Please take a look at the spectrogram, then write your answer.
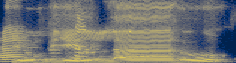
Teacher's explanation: Allahnya dibaca tipis karena huruf depannya kasroh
